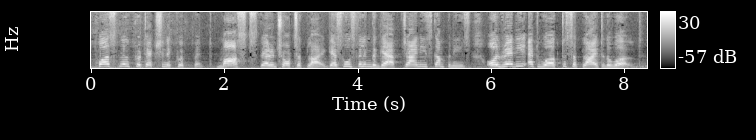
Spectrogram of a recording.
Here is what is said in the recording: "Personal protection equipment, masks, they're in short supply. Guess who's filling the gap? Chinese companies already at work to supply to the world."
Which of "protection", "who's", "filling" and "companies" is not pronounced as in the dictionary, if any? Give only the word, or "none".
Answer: none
